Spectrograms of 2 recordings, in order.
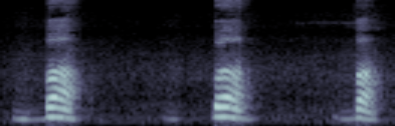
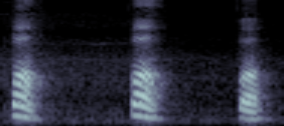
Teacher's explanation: तो प में इतना वाइब्रेशन नहीं होता है। ठीक है, तो जो ब साउंड है वो ओष्ठ्य मतलब जो होठ से बोला जाता है, सघोष मीन्स यहाँ पर आपको वाइब्रेशन फील होगा, और अल्प प्राण वर्ण है, इसमें हवा कम मात्रा में बाहर निकलती है।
